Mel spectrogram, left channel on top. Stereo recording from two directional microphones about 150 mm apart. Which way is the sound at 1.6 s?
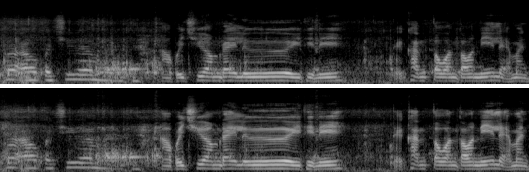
15° left (ahead or behind).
